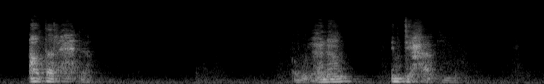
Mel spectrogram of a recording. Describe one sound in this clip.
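Another man answers tensely, close by.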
